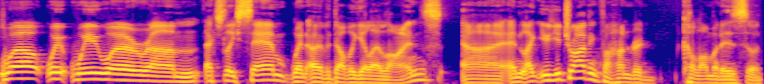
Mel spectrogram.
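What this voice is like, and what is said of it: Australian accent. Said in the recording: “you Australian, I hear the accent.”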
